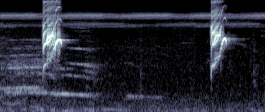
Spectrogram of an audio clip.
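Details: Calling to males, a female canary in breeding condition gives two high, clipped chirps two seconds apart, with a faint lower whistle trailing after the first.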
